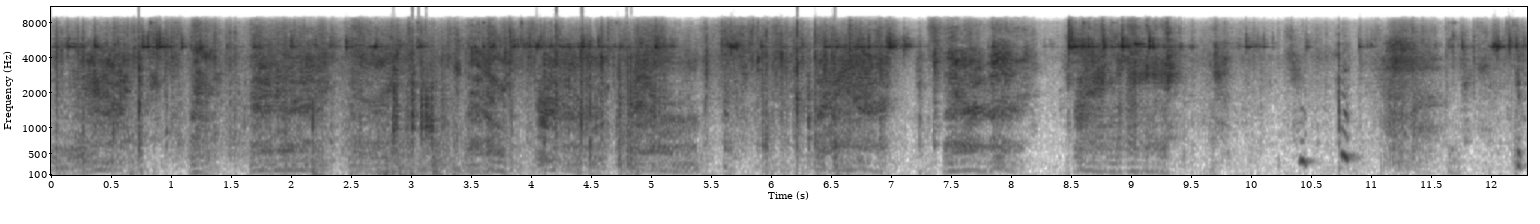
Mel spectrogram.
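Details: Pet Yorkshire Terriers, female, wrestle in play. A continuous stretch of raspy, snarling play growls and breathy scuffles runs almost without pause, rising and falling in loudness, with only brief quiet gaps.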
